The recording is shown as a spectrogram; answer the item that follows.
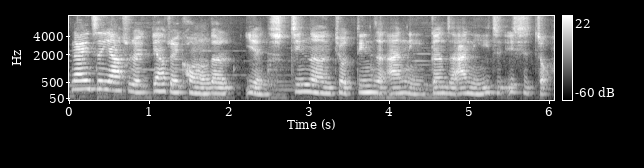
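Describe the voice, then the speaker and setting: A woman reading a children's story aloud, lively and animated, with many little fillers. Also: fairly low pitch, normal speed. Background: soft background music.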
